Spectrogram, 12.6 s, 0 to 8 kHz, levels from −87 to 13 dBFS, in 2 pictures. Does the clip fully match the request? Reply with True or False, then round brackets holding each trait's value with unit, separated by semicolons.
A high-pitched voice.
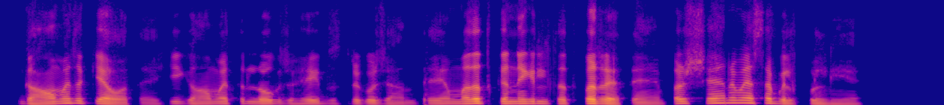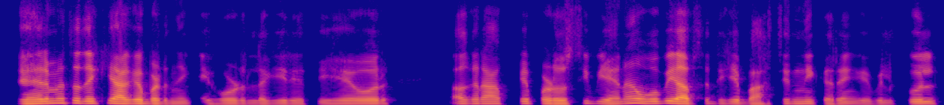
False (135 Hz)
